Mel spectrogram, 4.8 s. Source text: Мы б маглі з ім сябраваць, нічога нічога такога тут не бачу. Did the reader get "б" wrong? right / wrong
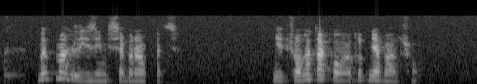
right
